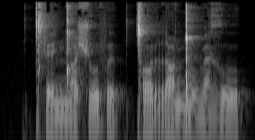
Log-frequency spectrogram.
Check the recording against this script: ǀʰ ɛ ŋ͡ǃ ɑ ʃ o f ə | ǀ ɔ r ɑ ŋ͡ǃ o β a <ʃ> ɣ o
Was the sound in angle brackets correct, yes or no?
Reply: no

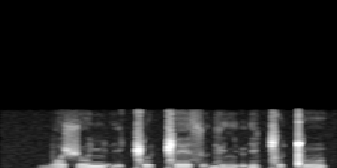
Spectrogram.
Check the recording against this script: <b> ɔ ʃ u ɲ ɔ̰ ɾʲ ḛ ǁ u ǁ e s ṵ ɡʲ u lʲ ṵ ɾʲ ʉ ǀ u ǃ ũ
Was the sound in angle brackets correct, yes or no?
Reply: yes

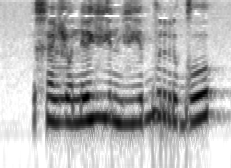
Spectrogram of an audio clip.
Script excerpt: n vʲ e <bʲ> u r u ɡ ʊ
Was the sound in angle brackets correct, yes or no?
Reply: no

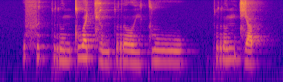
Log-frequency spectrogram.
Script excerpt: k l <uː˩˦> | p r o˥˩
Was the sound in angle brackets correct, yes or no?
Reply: no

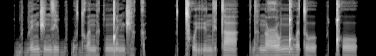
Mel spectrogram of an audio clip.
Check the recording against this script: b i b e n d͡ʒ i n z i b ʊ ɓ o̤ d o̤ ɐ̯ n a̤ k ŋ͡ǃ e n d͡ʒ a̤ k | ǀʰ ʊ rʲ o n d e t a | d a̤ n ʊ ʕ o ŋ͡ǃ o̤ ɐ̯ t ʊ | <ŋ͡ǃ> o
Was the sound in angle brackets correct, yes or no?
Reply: no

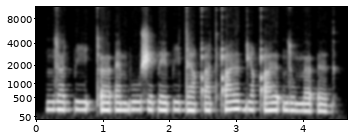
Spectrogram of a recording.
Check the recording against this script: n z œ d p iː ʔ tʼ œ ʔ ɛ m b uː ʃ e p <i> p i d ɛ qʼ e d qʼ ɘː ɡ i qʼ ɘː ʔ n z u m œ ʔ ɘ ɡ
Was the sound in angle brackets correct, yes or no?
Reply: no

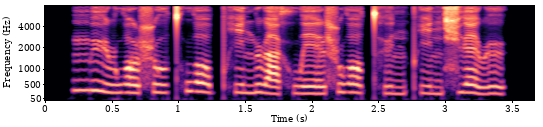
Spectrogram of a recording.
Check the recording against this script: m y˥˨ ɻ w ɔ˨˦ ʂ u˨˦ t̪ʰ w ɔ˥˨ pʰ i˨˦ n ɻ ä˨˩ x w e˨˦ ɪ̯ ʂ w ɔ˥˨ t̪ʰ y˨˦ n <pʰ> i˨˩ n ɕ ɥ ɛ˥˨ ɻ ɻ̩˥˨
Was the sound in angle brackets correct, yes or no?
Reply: yes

